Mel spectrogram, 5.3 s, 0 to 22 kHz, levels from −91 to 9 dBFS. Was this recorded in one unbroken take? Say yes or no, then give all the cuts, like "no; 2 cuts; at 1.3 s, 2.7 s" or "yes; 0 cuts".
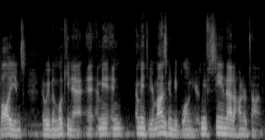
no; 2 cuts; at 2.9 s, 4.0 s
